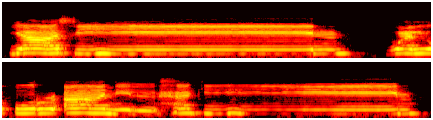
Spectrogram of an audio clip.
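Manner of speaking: Yasin held long, pause, then वल कुरआनिल हकीम slow; recitation with pause. Shown as a demonstration. Teacher demonstrating stopping at the verse end, slow recitation. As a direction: stop after Yasin, then recite slowly. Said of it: "यानी आप पढ़ें".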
